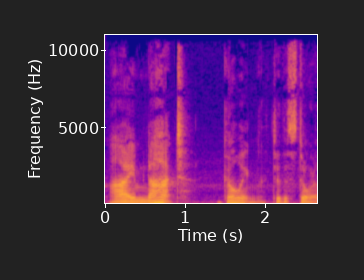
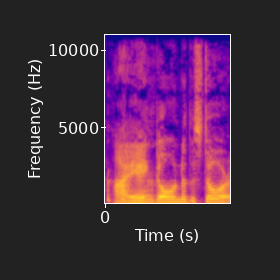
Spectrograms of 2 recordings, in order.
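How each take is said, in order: First: It is said in a tense, stiff way. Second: It is said in a sassy, cheeky way.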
